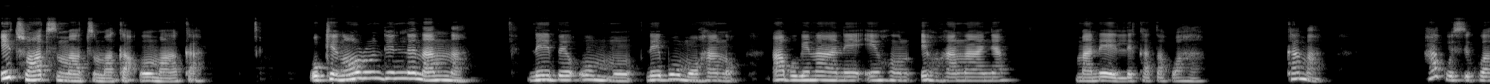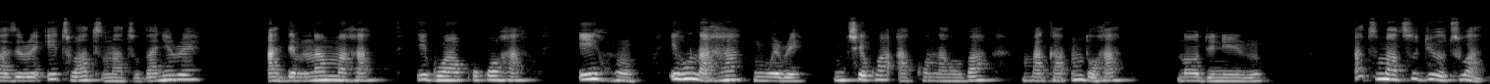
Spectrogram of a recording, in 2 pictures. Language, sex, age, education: Igbo, female, 30-45, tertiary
